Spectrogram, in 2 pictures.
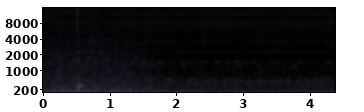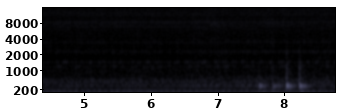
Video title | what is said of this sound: Wheel 1 - Trimming the ramen bowl | you can actually hear the thickness that sounds good like it'll sound kind of hollow when you tap on it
